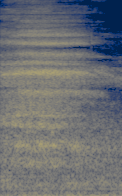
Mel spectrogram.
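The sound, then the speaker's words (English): A slow, soft exhale during guided yoga alternate nostril breathing: a single faint, airy hiss of breath, steady at first and easing slightly toward the end. “Inhale, filling the belly. Exhale, letting it all go.”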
